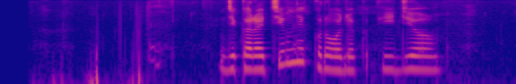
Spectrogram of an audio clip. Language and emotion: Russian, neutral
